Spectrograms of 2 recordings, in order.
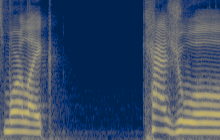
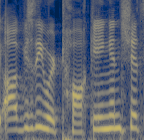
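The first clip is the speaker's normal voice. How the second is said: ordinary talk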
